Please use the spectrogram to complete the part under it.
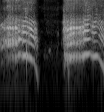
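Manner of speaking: high, mock screaming goat yell. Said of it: "it's just like".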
